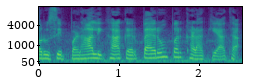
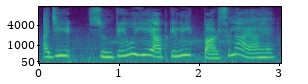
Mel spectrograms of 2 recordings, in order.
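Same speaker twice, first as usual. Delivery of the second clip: high, lilting call to her husband; sweet calling wife; 5 semitones higher than usual. Acted. Seema calling her husband about a parcel. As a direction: call him over, all sweetness.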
